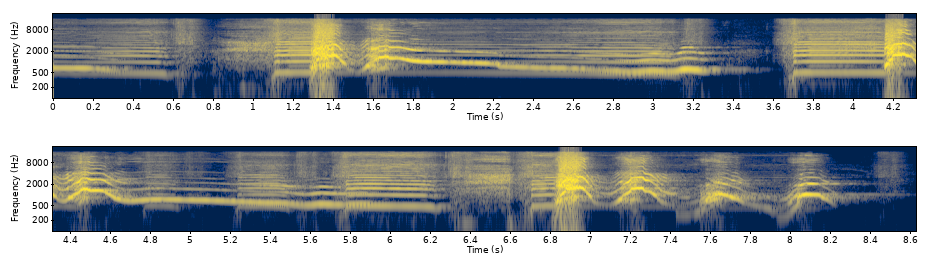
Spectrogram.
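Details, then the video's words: Toby, a dog, sings with loud rising-then-falling howls, ending in a run of short wobbling yips, over a constant low note heard throughout. "Моя Собака Поёт / My Dog Sings"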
